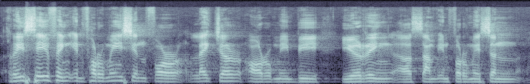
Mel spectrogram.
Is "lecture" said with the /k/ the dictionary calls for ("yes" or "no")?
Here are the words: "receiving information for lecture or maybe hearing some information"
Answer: yes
